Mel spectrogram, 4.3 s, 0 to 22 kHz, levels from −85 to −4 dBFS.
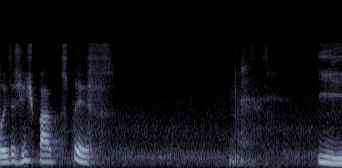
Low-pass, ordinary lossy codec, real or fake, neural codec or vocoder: none; none; fake; codec, 16 kHz, 0.8 kbps, ZipCodec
